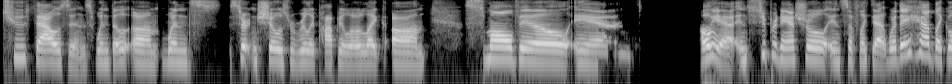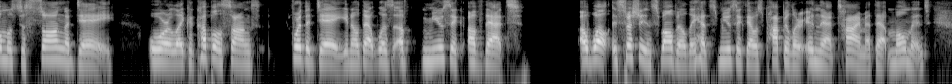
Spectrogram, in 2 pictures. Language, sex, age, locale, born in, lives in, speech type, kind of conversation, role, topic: English, female, 45-49, en-US, United States, United States, conversation, podcast, host, Why do certain songs or melodies make us feel different emotions?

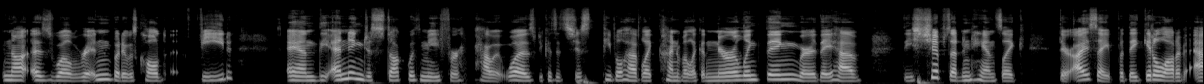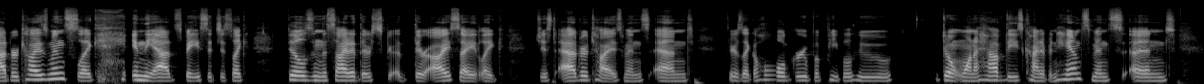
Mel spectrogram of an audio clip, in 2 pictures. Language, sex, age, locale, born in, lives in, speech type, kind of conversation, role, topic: English, female, 25-29, en-US, United States, United States, conversation, unstructured, none, Which books or life lessons have reshaped your perspective, and what made them stick with you?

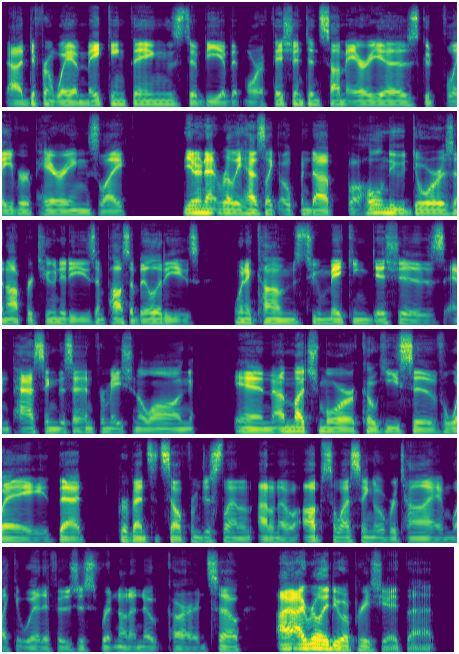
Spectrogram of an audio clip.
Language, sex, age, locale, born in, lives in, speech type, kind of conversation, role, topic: English, male, 25-29, en-US, United States, United States, conversation, unstructured, none, How do you feel when a family recipe is lost over time?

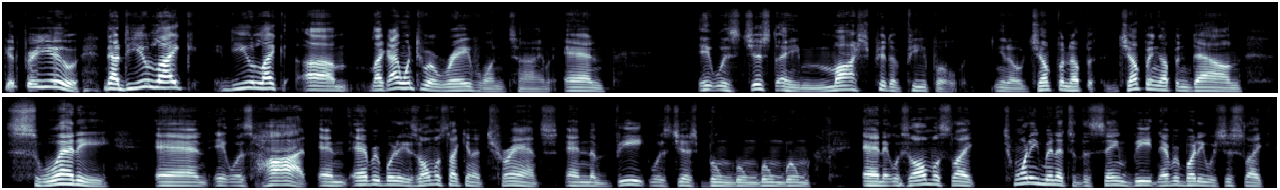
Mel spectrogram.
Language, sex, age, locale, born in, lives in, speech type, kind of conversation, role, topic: English, male, 60-64, en-US, United States, United States, conversation, unstructured, none, What kind of music best fits your everyday moments?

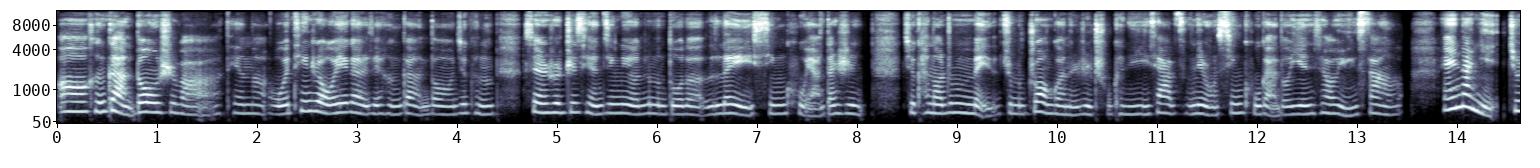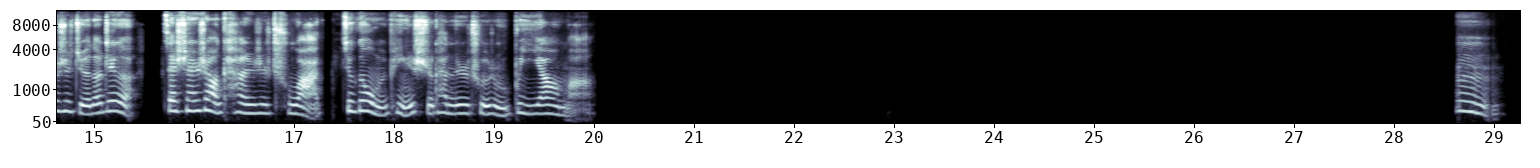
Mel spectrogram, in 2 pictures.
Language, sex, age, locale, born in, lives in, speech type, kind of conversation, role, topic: Chinese, female, 20-24, zh-CN, China, Germany, conversation, podcast, host, 你最喜欢的一次看日出或日落的经历是什么？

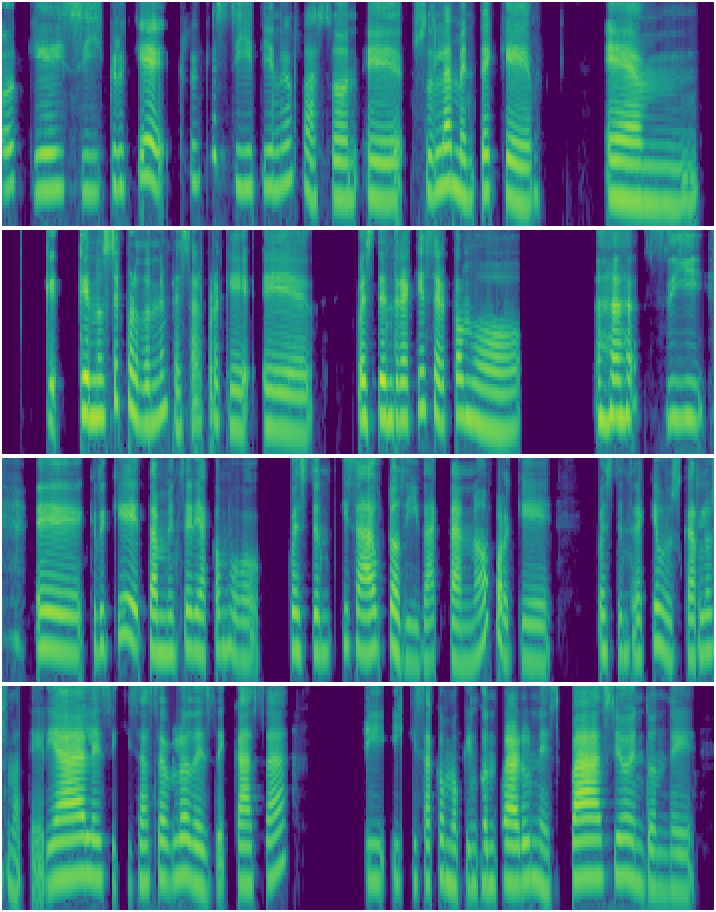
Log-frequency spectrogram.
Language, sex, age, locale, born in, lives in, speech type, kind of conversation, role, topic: Spanish, female, 25-29, es-MX, Mexico, Mexico, conversation, advice, user, ¿Cómo puedo encontrar tiempo para dedicarme a mis pasiones?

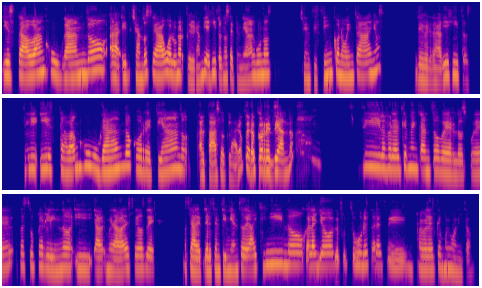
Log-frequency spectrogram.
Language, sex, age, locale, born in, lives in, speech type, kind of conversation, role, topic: Spanish, female, 30-34, es-DO, Dominican Republic, United States, conversation, unstructured, none, ¿Qué cosas pequeñas pueden mejorar una relación día a día?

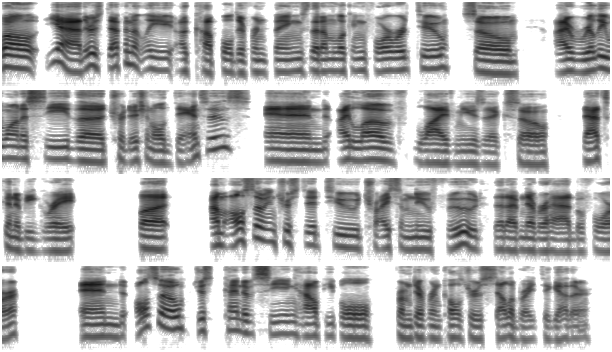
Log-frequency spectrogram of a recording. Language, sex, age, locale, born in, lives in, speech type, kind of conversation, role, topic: English, male, 35-39, en-US, United States, United States, read, expert-assistant, asker, How does learning about different cultures make you more open-minded?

